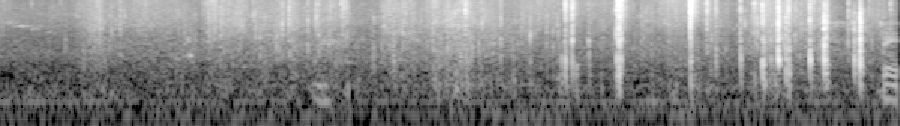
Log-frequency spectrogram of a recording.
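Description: Footsteps pushing through dense undergrowth, with twigs snapping and leaves rustling; the snaps come quicker and louder over the last few seconds.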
